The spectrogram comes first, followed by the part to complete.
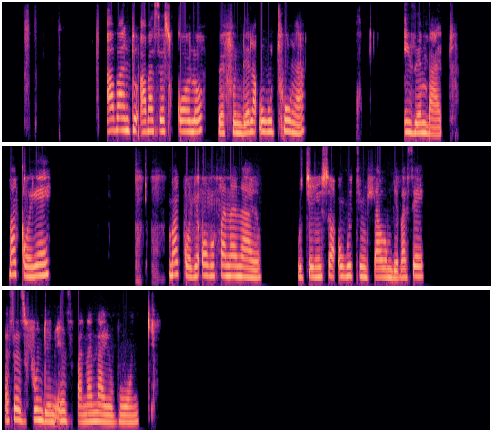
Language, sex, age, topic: North Ndebele, female, 18-24, education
